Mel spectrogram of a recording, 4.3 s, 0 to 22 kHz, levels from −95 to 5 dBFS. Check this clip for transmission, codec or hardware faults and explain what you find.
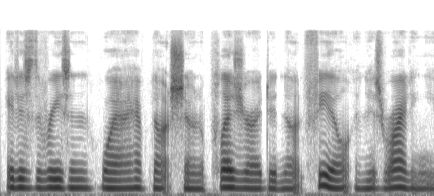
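No transmission, codec or hardware faults can be heard in this speech recording, and the signal comes across as technically intact.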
